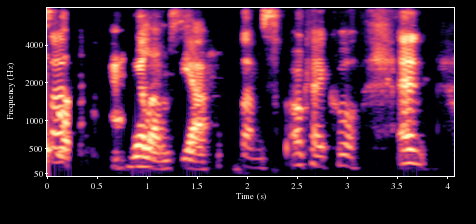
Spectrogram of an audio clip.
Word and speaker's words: Willems: did you say well is that how you pronounce that willems yeah thumbs okay cool and it's a unique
